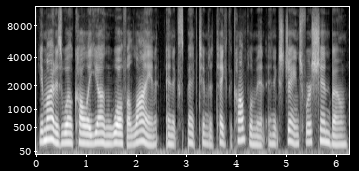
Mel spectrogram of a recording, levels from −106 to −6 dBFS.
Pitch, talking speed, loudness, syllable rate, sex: 175 Hz, 220 wpm, -18 LUFS, 4.7 syllables/s, female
